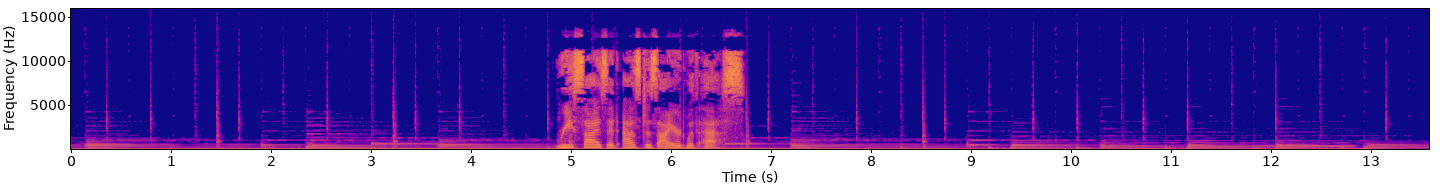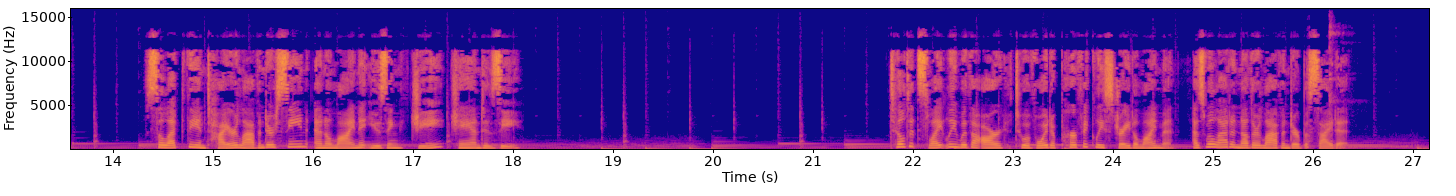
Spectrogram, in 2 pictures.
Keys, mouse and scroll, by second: 0.0 r, 0.7 right click, 0.9 r, 1.4 click, 2.0 click, 2.1 r, 3.3 click, 3.7 click, 4.0-4.7 scroll down 3, 4.8-6.0 scroll up 3, 6.0 click, 7.5 s, 8.7-9.1 drag, 9.4 s, 12.0 drag, 12.3 scroll down 1, 12.6 shift+middle drag, 13.1-13.8 scroll up 1, 13.8 click, 14.1 middle click, 14.1 typing, 14.6-15.4 scroll down 3, 15.4-16.0 scroll up 3, 16.6-17.3 shift+middle drag, 17.9 click, 18.6 scroll down 1, 18.9-19.3 shift+middle drag, 19.4-19.8 scroll up 1, 19.8 g, 20.0 z, 22.2 click, 22.6 shift+middle click, 23.3-23.9 scroll up 1, 23.9 r, 26.3 click, 26.7 g, 26.9 y.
